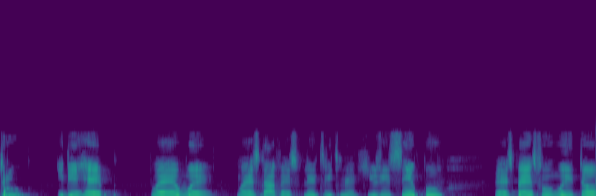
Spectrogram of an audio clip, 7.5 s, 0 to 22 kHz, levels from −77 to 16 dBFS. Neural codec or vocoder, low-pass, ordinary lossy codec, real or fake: none; 7.2 kHz; none; real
